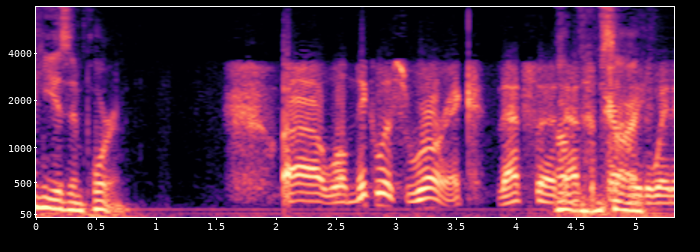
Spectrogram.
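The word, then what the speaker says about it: Nicholas Roerich: time and why he is important uh well Nicholas roric that's that's apparently the way the name is pronounced um and I learned that by going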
